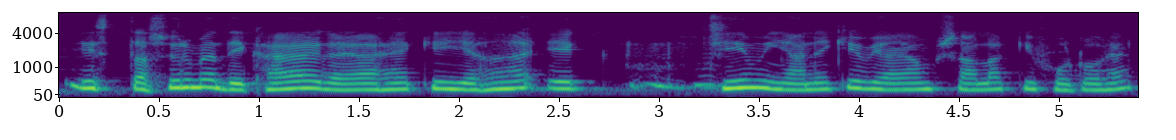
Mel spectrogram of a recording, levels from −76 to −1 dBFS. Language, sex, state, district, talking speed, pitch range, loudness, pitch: Hindi, male, Bihar, Gaya, 180 wpm, 185-220 Hz, -22 LUFS, 195 Hz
